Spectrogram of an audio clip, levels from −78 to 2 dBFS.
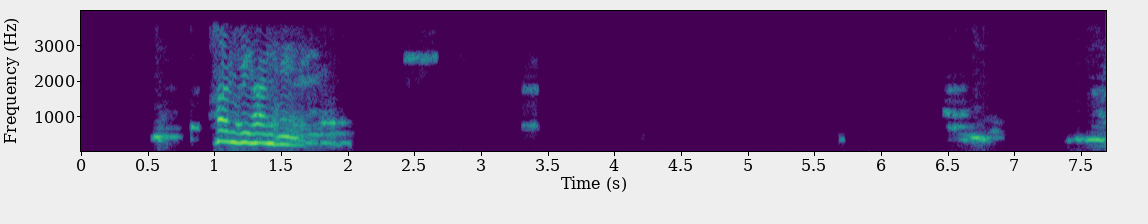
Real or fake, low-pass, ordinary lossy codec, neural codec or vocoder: fake; 3.6 kHz; none; codec, 16 kHz, 16 kbps, FreqCodec, smaller model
